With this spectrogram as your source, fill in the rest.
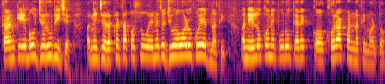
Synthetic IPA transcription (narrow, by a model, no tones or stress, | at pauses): kaɾəɳkeːbəɦud͡ʒəɾuɾit͡ʃʰe | ə̰ned͡ʒeɾəkʰəɽt̪apəsuenet̪od͡ʒoʋaʋaɭũkoied͡ʒnət̪ʰi | əneːlokonepuɾokjaɾekkʰoɾak̚pəɳnət̪ʰiməɭt̪o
